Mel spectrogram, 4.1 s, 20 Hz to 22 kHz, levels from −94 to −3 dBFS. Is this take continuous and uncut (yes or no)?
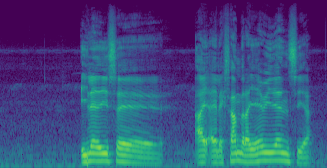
no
